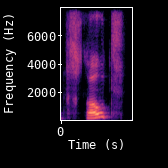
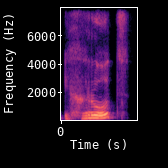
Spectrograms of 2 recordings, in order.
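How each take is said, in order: First: It is said with a Netherlands Dutch accent. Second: It is said with a Belgian Dutch accent. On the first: "aux Pays-Bas, ils vont dire groot" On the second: "en Belgique, on dit groot"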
